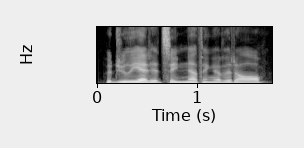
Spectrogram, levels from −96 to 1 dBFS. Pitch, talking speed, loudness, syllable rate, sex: 155 Hz, 275 wpm, -18 LUFS, 7.1 syllables/s, female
